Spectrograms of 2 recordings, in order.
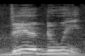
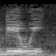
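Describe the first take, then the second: First: A d sound starts the second word. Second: No d sound starts the second word.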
